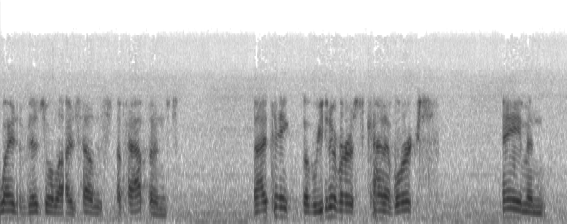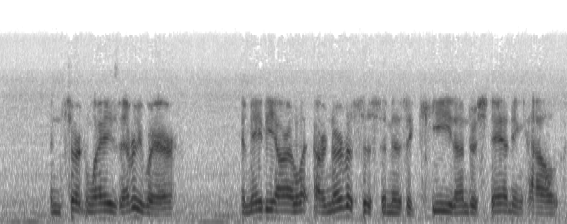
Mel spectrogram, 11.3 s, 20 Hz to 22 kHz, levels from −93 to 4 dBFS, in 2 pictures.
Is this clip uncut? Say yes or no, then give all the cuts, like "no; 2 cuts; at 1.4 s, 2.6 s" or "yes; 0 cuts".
yes; 0 cuts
